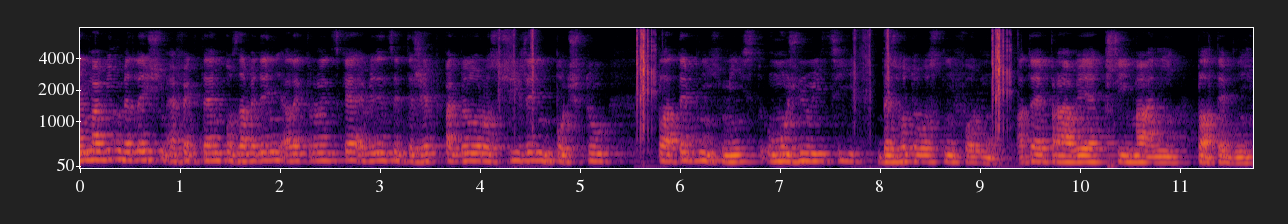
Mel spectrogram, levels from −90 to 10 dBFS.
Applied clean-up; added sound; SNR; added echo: none; Camera; 11 dB; reverberation time 0.6 s.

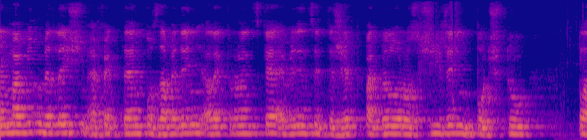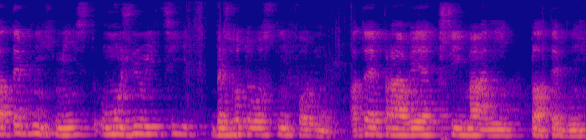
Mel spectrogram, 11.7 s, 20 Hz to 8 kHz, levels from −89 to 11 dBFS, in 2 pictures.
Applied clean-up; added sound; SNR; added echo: neural separator model SepFormer DNS4.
